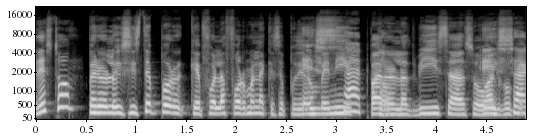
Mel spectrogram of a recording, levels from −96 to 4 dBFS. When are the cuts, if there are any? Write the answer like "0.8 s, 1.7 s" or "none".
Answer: none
